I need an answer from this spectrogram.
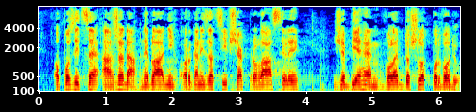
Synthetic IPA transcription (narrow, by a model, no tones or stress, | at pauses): ʔo̞po̞zɪt͡sɛʔar̝adanɛvlaːdɲiːxʔo̞̰ɾɡanɪzat͡siːfʃak̚pɾo̞ɦlaːsɪlɪ | ʒɛbjɛɦɛmvo̞lɛb̚do̞ʃlo̞k̚po̞dvo̞du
